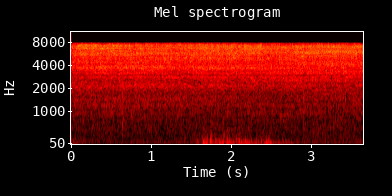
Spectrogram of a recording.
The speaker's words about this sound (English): I guess that's the sputtering that I heard right about. It's melting pretty good now.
